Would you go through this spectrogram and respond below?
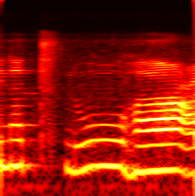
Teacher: لو میں واو مدہ ہے، دونوں ہونٹوں کو گول کرتے ہوئے ادا کیجیے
